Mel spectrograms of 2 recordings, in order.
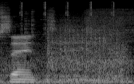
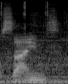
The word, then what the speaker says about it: Sainz: Hopefully we can stay in front of the Toro Rosso of Saints. Or Sainz.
